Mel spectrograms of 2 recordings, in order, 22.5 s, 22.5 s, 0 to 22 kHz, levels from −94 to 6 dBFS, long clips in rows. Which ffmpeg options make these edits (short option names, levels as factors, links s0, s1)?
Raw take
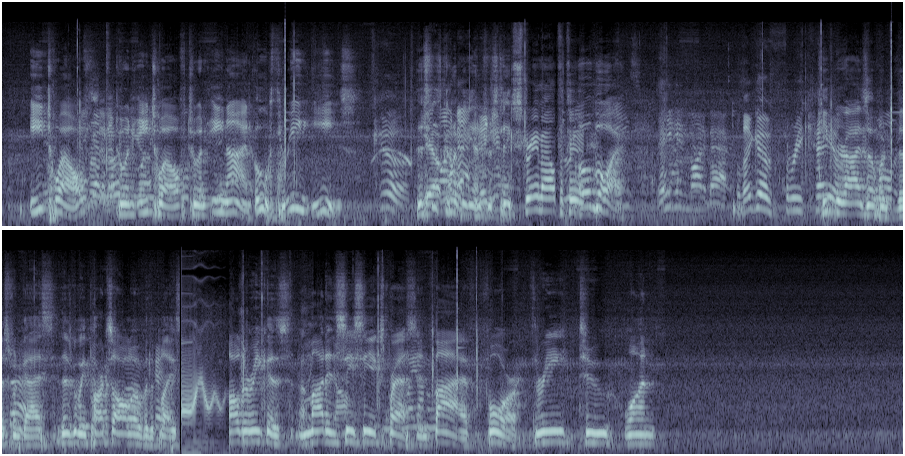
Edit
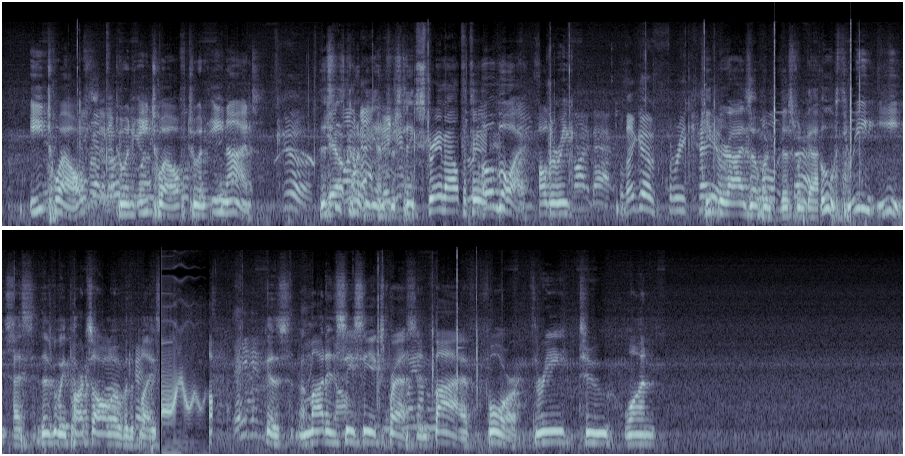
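-filter_complex "[0:a]asplit=8[s0][s1][s2][s3][s4][s5][s6][s7];[s0]atrim=end=3.132[s8];[s1]atrim=start=4.338:end=7.932[s9];[s2]atrim=start=14.138:end=14.552[s10];[s3]atrim=start=8.588:end=11.662[s11];[s4]atrim=start=3.128:end=4.342[s12];[s5]atrim=start=11.658:end=14.142[s13];[s6]atrim=start=7.928:end=8.592[s14];[s7]atrim=start=14.548[s15];[s8][s9]acrossfade=d=0.004:c1=hsin:c2=hsin[s16];[s16][s10]acrossfade=d=0.004:c1=hsin:c2=hsin[s17];[s17][s11]acrossfade=d=0.004:c1=hsin:c2=hsin[s18];[s18][s12]acrossfade=d=0.004:c1=hsin:c2=hsin[s19];[s19][s13]acrossfade=d=0.004:c1=hsin:c2=hsin[s20];[s20][s14]acrossfade=d=0.004:c1=hsin:c2=hsin[s21];[s21][s15]acrossfade=d=0.004:c1=hsin:c2=hsin"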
